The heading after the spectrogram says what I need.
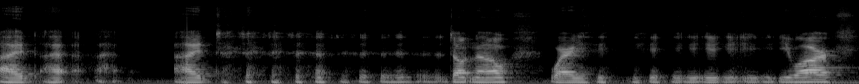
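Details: Adult male speech-language pathologist who has stuttered since about age 8–9, treated with speech therapy from onset; repetitions of sounds, words and phrases and filler words; stuttering.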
